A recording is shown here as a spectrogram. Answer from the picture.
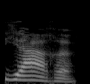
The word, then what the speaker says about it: Jahre: Jahre. – Jahre. Yeah, that's a proper, well, according to Google Translate anyway, that's a better pronunciation of Yara than I would have come up with.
